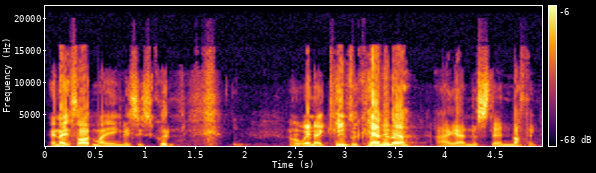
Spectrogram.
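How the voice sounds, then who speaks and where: Smooth-voiced man from Cambodia, halting. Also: mid-range voice, darkish tone. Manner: plain, halting talk with frequent restarts and short laughs. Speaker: conference speaker. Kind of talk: personal testimony at a conference.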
